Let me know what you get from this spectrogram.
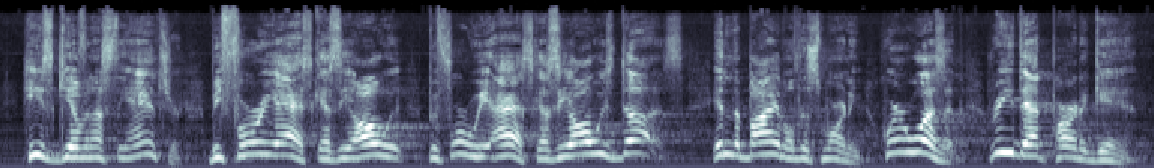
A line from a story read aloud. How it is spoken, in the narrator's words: she said excitedly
